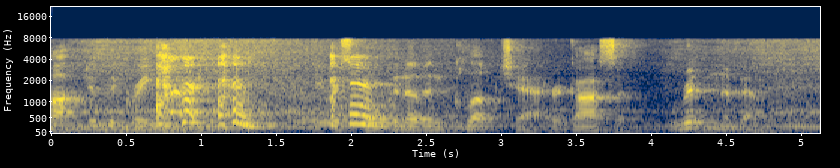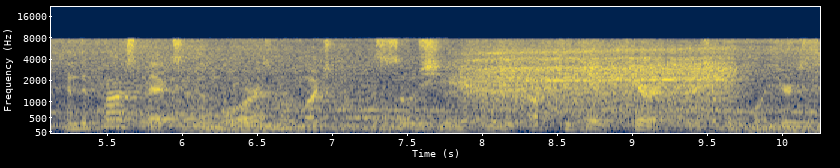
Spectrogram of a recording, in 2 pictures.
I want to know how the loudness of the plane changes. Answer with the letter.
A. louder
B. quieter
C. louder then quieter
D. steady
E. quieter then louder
E.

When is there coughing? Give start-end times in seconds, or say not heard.
0.7-2.2.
